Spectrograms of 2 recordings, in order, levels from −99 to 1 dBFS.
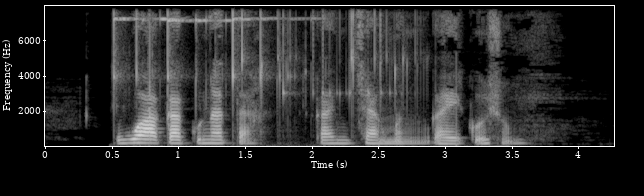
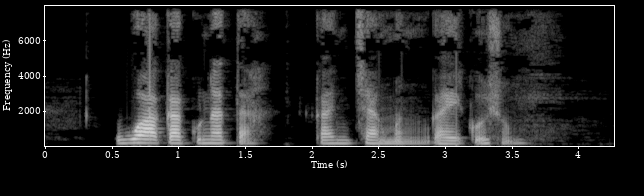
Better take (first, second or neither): second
